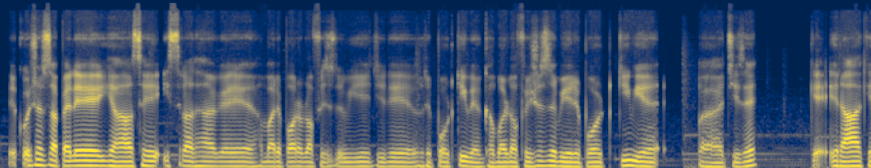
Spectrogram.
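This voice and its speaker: A man giving unscripted, earnest analytical commentary on current events, pausing and restarting as he thinks. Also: fairly low pitch, dark tone, smooth. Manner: earnest, measured, with frequent restarts and fillers.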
